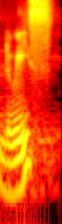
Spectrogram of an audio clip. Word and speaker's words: Luis: So my name's actually pronounced Luis, but I've been called worse in the past, so I'm happy for you to call me Lewis. And all my mates call me Louis, so does my mother.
